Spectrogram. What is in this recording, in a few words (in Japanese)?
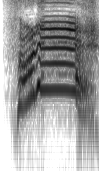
ソルジャー女 攻撃; リボルドウェソルジャー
